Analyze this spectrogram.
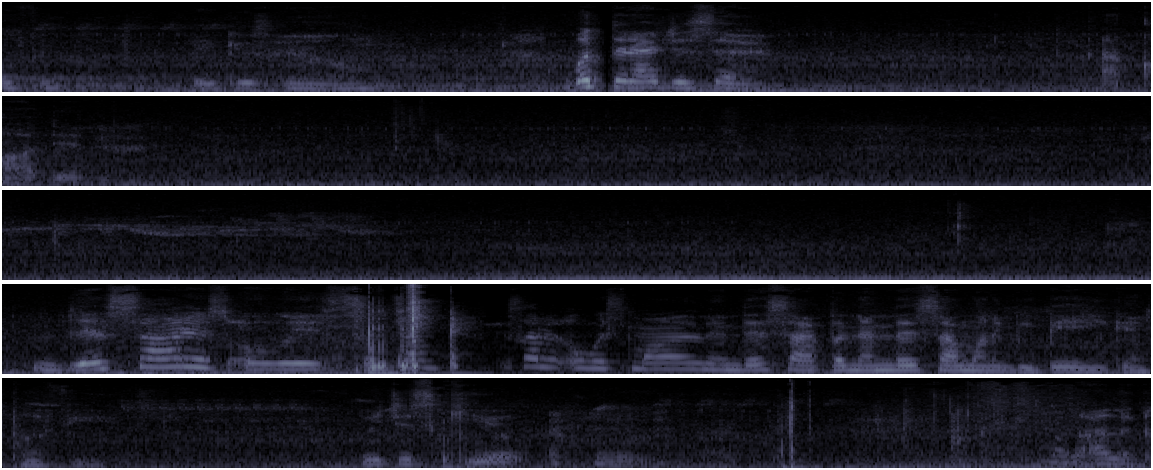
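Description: A young girl talks casually close by.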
